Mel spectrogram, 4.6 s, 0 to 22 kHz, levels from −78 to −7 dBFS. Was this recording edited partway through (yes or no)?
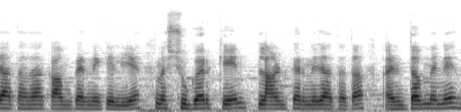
no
